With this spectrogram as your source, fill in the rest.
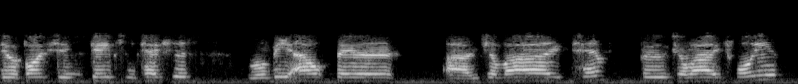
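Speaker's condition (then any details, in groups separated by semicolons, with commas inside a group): Cerebral palsy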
